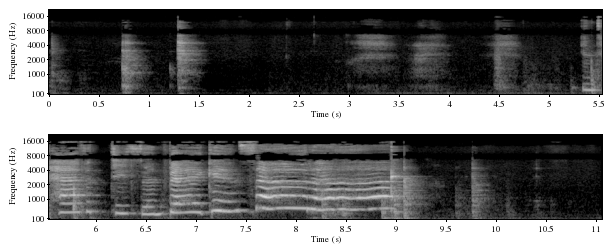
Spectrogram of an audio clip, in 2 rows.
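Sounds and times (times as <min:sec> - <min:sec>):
child singing: 0:05.4 - 0:09.2.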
